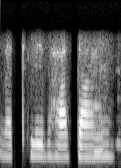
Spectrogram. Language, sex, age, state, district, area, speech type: Maithili, female, 30-45, Bihar, Samastipur, urban, conversation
